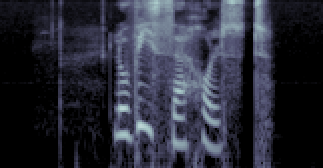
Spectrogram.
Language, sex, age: Norwegian, female, 37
